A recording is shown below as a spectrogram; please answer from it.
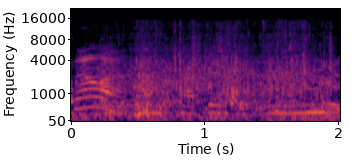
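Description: Pool water splashing and sloshing as players move about in it during a game, after a short laugh at the start.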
